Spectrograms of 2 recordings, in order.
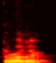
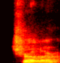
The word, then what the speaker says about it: Triller: absolutely shout out to thriller triller i should say uh you know i've been having a hard time pronouncing it but i'm gonna get it together i believe it is triller so shout out to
